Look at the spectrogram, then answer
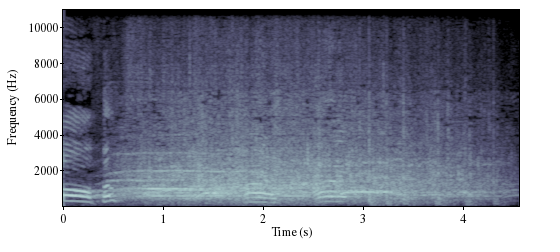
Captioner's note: audience cheering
